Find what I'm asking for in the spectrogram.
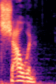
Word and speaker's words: Samhain: Yeah, we heard uh, Samhain. Actually, he's supposed to pronounce that Shawin.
